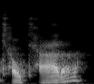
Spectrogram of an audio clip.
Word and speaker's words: Kolkata: in, excuse me if I say it wrong, Calcutta. I don't know of it as Kolkata, but Okay, Kolkata.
